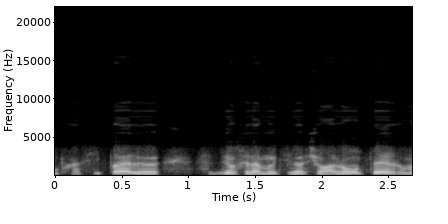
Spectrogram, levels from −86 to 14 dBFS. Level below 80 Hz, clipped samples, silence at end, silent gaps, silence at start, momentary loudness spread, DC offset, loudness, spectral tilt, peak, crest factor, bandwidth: -56 dBFS; under 0.1%; 0 s; none; 0 s; 8 LU; under 0.1%; -17 LUFS; -8.5 dB/octave; -2 dBFS; 16 dB; 3.9 kHz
